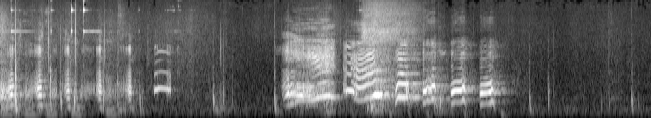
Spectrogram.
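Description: Knocks and rustling in the first second and a half, then, about three seconds in, a man's loud, broken, wavering cries that bend up and down in pitch for about two seconds before dying away.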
